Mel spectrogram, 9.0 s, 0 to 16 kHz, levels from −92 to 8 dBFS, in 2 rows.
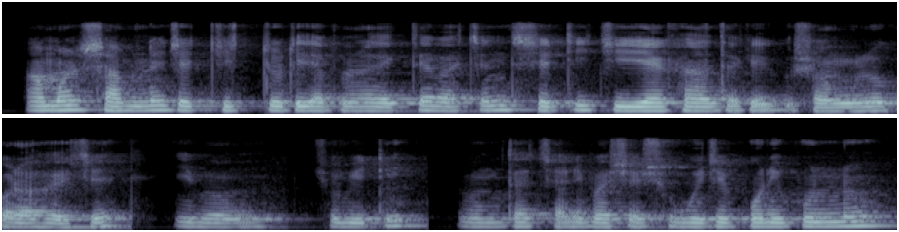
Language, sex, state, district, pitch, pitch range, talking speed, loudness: Bengali, male, West Bengal, Malda, 135 Hz, 130-140 Hz, 135 wpm, -28 LUFS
